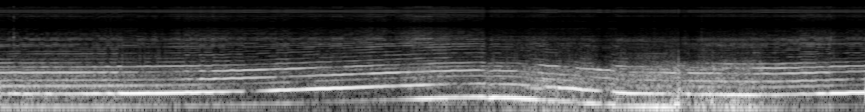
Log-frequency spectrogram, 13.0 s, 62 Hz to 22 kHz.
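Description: Mazda RX-7's two-rotor rotary engine running hard on track, heard from inside the cabin. Its note steps up about four seconds in, climbs, falls away around eight seconds, then holds steady again.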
